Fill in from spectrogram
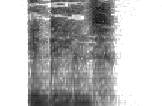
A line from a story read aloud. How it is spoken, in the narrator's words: The word came out more nervously than he had intended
